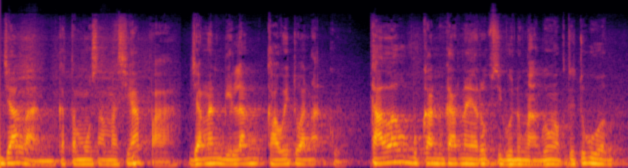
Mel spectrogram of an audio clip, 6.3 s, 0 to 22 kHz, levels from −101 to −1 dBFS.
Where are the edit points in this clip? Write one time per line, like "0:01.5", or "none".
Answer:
0:01.8
0:02.6
0:03.5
